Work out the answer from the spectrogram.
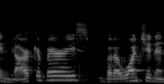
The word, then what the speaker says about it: narcoberries: over time, I say narcoberries, but I want you to know that I know it's narco. I just, my accent kicking in a little bit. I know it's narcoberries.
